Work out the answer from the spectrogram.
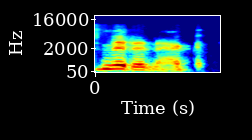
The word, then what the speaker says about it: Midanik: I've always said Midanik, and that's not right. It's Midanik.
